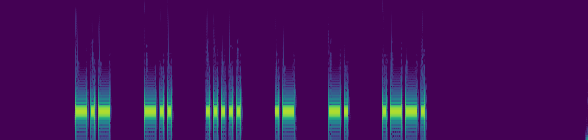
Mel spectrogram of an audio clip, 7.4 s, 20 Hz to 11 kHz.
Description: Morse code, heard as a keyed tone, about 25 wpm, spaced as for 14 wpm, 700 Hz. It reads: KD5ANP
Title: USA Call Signs - 6 Characters - 3x Character Spacing - 25wpm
